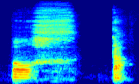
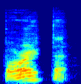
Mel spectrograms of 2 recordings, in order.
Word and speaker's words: porta: né que que acontece esse R da palavra porta ele pode ser pronunciado de várias maneiras diferentes a depender do lugar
